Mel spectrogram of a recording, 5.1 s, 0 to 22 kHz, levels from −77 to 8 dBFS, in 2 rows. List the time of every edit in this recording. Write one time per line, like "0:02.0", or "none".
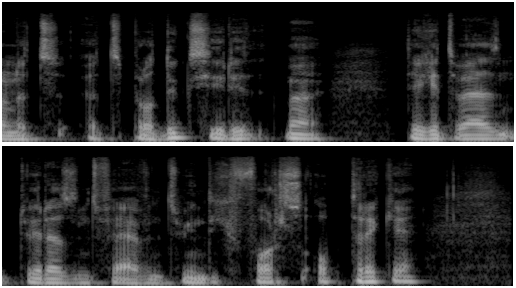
none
